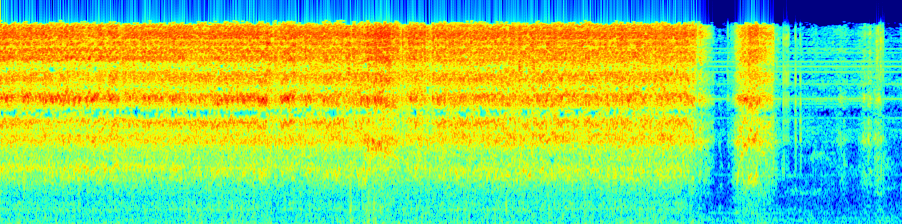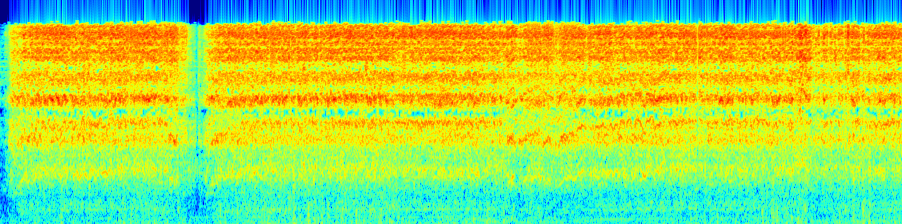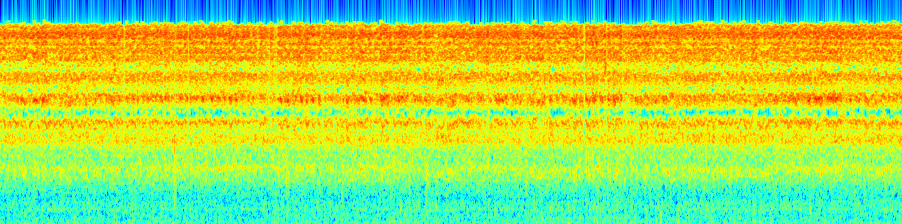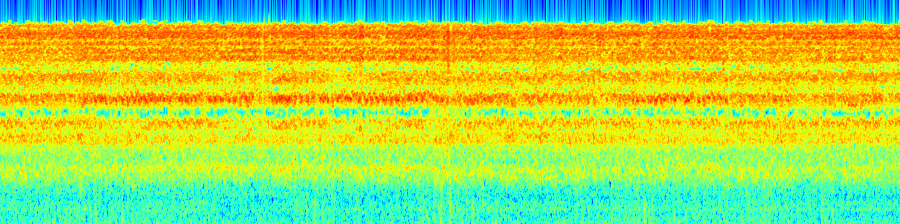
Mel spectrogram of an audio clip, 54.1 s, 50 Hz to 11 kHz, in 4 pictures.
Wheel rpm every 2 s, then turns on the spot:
230, 230, 240, 230, 210, 80, 40, 200, 170, 220, 200, 210, 230, 220, 220, 230, 220, 220, 220, 220, 220, 220, 230, 220, 220, 220, 220.
none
